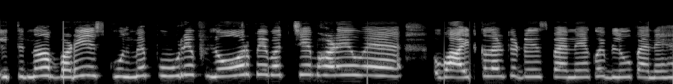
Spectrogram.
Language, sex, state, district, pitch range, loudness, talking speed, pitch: Hindi, female, Bihar, Bhagalpur, 345-425 Hz, -16 LUFS, 195 wpm, 380 Hz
